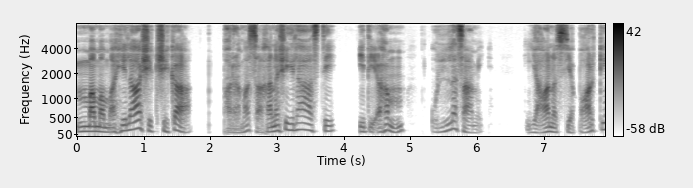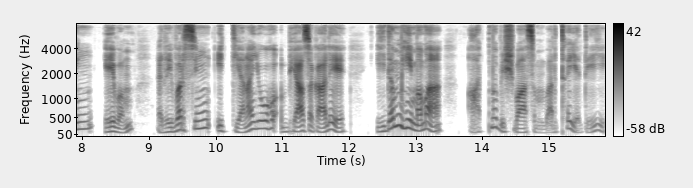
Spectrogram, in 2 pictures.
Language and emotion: Sanskrit, happy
